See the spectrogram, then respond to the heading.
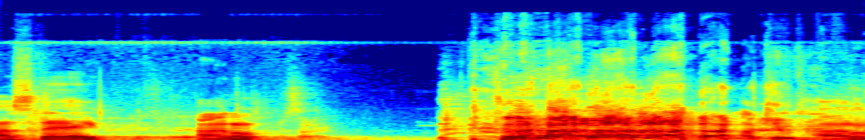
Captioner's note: all laughing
